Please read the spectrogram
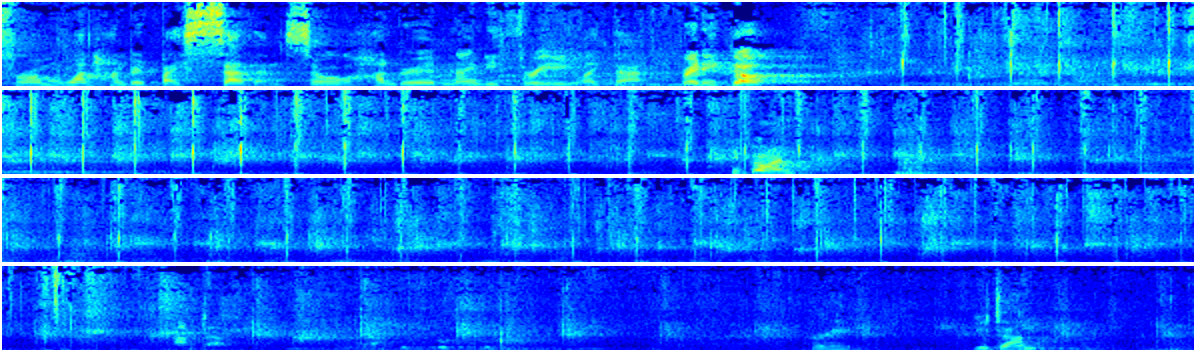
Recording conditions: large echoing room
